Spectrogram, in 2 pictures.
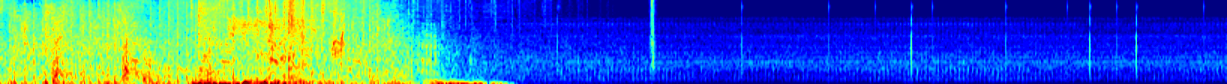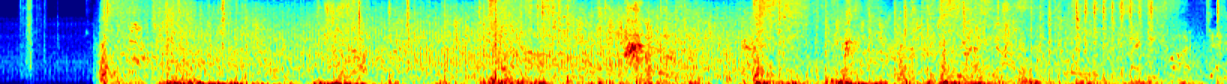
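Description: Explosions and gunfire rumble loudly.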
